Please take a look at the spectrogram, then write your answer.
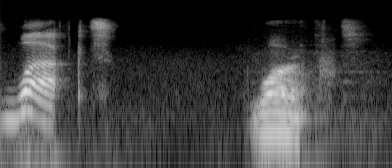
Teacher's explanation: we pronounce it as if it had the t ending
